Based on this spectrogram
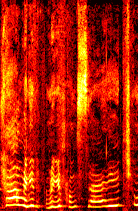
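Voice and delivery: put-on high, sweet young caller voice; chirpy nervous cold caller; young telesales girl. Imitating her young self on the phone, high and sweet. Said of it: "I used to go".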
